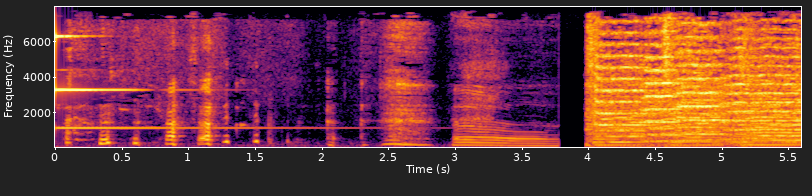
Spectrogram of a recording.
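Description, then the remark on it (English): Speech for a few seconds, then a bright, sustained ringing bell, used as a segment jingle, bursts in loudly after a brief pause and rings on to the end. “And I think that's the waffle bell.”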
